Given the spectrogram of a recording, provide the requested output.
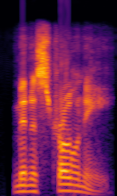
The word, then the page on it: minestrone: American English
